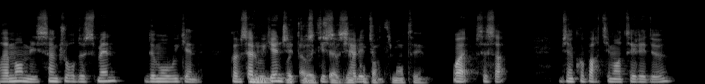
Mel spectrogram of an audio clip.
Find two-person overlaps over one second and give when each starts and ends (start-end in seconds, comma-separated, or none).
2.5-3.9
